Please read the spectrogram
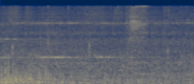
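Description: City street traffic: a steady low rumble of vehicles driving past, louder in the first half second, with a faint thin high tone that fades out after about a second and a half.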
